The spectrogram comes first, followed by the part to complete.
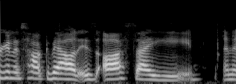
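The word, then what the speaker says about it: açaí: next superfood we're going to talk about is oai and it's spelled AC Ai and you may have started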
